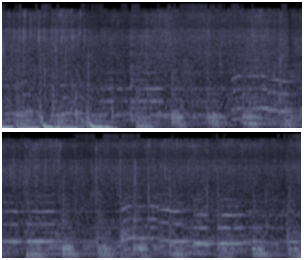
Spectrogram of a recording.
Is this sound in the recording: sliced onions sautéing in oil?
yes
